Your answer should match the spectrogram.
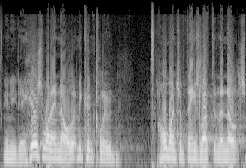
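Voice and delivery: normal talking voice

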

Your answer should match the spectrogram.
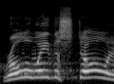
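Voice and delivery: loud, high proclamation; preacher voicing a forceful command; Jesus commanding. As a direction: ring it out as an order. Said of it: "But Jesus says".

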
